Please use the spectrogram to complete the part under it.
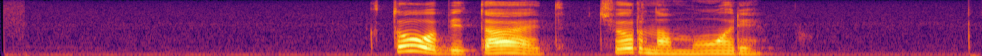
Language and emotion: Russian, neutral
